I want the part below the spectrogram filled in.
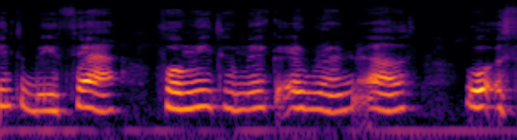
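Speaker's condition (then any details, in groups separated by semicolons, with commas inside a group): Cerebral palsy; from birth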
